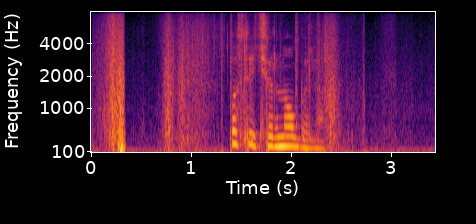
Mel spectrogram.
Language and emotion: Russian, neutral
